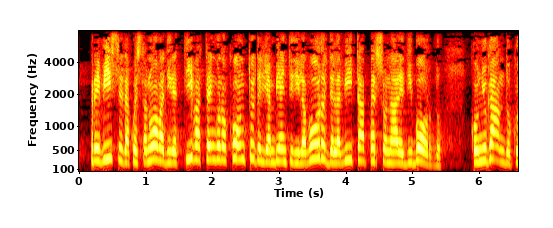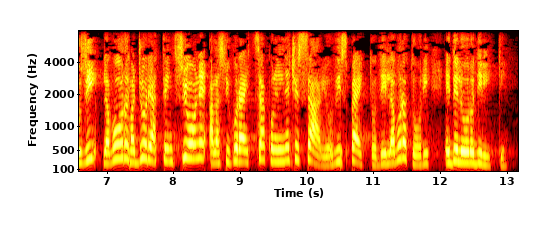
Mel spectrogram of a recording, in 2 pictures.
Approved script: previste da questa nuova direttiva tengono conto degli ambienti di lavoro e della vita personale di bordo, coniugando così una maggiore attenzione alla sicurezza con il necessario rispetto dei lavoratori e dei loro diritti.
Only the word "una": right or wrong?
wrong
